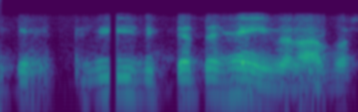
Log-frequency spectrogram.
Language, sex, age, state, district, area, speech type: Urdu, male, 30-45, Uttar Pradesh, Rampur, urban, conversation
